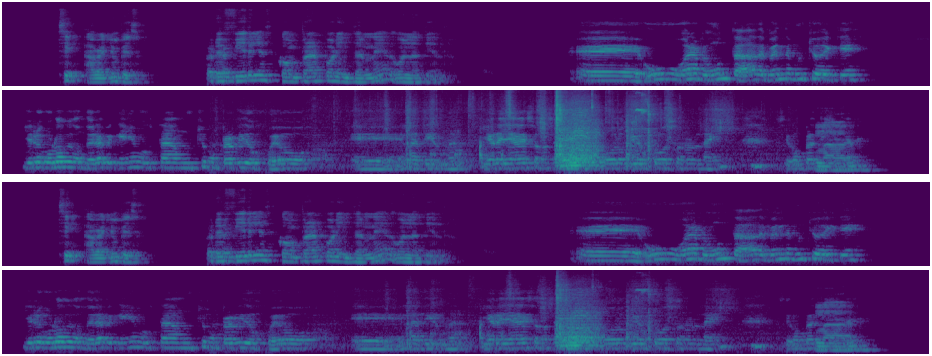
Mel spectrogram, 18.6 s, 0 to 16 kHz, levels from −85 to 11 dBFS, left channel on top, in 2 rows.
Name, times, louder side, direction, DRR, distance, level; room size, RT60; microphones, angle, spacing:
voice 1, 0.6-1.4 2.1-4.5 17.4-18.0, left 1 dB, 5° left, 3 dB, 3.1 m, -46 dB
voice 2, 5.7-8.6 9.5-12.4 12.8-17.8, left 3 dB, 50° left, 1 dB, 2.8 m, -44 dB
Car, 12.4-12.5 12.8-12.9 13.1-16.1 16.3-16.6, left 6 dB, 80° left, 1.2 m, -38 dB
17.0 x 9.0 x 2.4 m, 0.31 s
head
